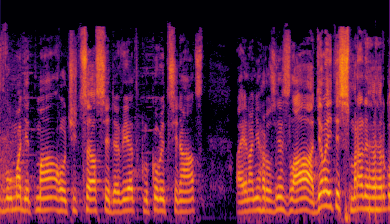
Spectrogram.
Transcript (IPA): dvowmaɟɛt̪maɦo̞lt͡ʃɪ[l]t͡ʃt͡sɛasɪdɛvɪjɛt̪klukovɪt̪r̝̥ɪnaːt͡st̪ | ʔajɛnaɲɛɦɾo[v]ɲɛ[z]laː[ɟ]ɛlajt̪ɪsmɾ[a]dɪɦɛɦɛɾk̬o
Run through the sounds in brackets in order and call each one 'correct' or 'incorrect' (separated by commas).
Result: incorrect, incorrect, correct, correct, correct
